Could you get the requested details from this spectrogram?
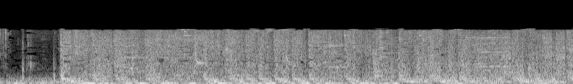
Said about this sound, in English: Gunfire? That's what it sounded like, sir.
